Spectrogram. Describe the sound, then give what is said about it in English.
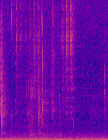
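Soft, scattered clicks of fingers pressing keyboard keys, irregular and fairly faint, over a steady low hum with no talking. “Because when I touched them keys, yeah.”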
